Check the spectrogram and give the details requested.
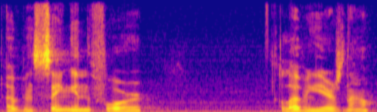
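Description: Young man, singer as guest, bright tone, rambling delivery, handheld mic in a reverberant hall. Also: fairly low pitch, slow pace, slight background noise. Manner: rambling, repeats words while searching. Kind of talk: casual interview on stage. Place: dark stage with keyboard.

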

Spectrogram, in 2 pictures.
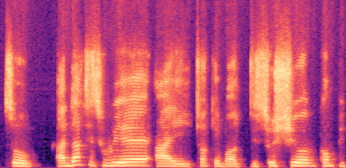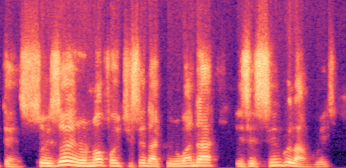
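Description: A man's voice: high voice, a little fast, mellow, no room sound. A man whose first language is Yoruba, explaining emphatically in a spontaneous academic discussion, often repeating and rephrasing himself and posing rhetorical questions.

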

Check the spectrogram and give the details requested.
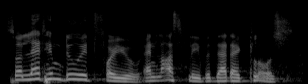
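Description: A middle-aged male preacher delivers a sermon in a high-pitched voice. He is emphatic, repeating key phrases and checking in with short rhetorical questions. He speaks into a handheld microphone on an auditorium stage. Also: expressive, normal speed, creaky, darkish tone. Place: large church auditorium stage, indoors.

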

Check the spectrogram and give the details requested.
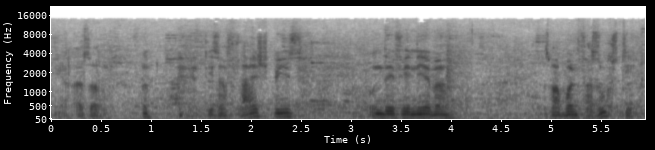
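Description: Low-voiced gossipy colleague, noisy background. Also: male voice, animated, unhurried. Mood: teasing. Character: joking, gossipy male office colleague at lunch. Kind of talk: German radio drama acting.

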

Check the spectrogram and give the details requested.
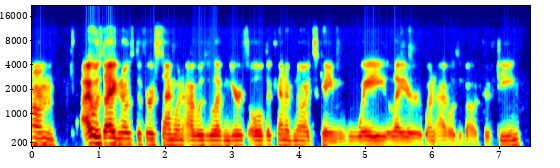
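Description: A woman's voice: very deep voice, flat delivery, normal speed, fairly bright tone. A woman in her twenties, from the United States, speaking plainly as a panelist on a video call. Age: 20s.

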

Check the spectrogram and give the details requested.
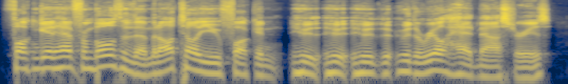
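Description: A man's voice: medium pitch, fairly quick, darkish tone, dry recording, lightly acted. A man playing a brash, crude young male student who swaggers, swears and badgers in a comedy bit. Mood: crude, demanding.

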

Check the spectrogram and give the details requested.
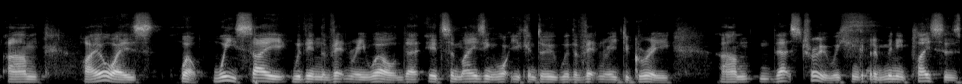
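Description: A man's voice: mid-range voice, fairly bright tone, no room sound. Headset-miked man lecturing over video call. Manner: conversational, many fillers and restarts. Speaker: keynote speaker, veterinary professor. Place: small office at home.

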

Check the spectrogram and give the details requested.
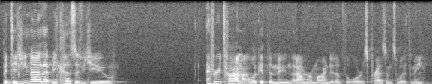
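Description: A young man preaching a sermon on a church stage, earnest, shifting between loud emphasis and soft, near-whispered moments. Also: on the high side, steady tone, moderate pace, gravelly. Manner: paces the stage gesturing with both hands. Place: church stage in a large hall.

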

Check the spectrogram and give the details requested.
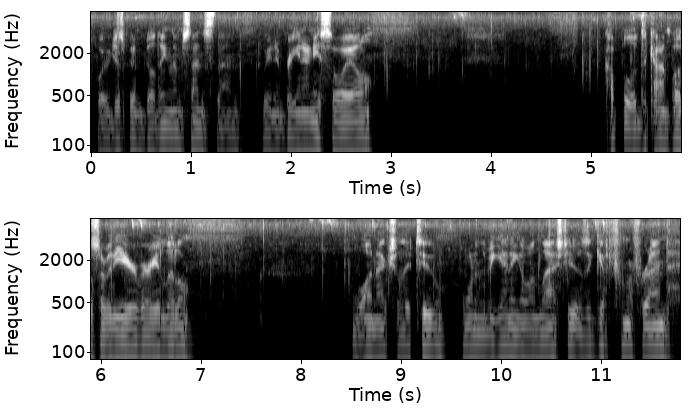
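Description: A man in his fifties with a low voice ambles through a wooded hillside garden and talks in a relaxed, plain-spoken way. He holds a phone out at arm's length as he walks. A faint outdoor hiss sits under his voice. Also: fairly quick, long pauses, low-quality recording. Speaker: permaculture farmer. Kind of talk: casual walking garden tour. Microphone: phone held at arm's length.

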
